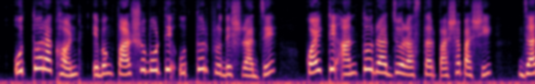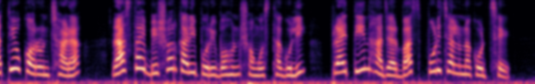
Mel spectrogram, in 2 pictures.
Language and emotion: Bengali, neutral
